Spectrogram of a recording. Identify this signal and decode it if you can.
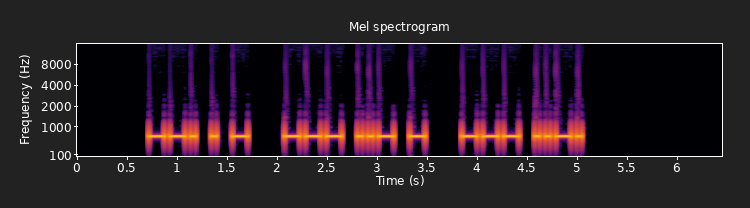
Morse code, heard as a keyed tone, about 23 wpm, 700 Hz. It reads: GET OUT OF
